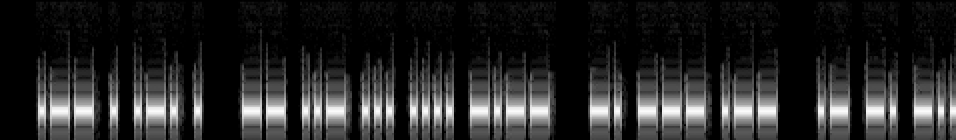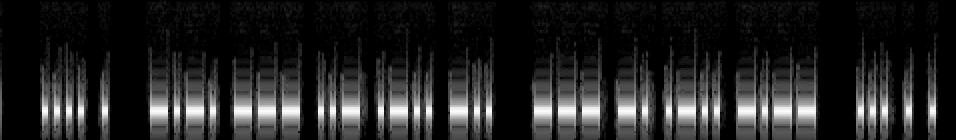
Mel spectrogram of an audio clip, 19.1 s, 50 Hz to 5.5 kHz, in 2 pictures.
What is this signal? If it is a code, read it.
Morse code, heard as a keyed tone, about 20 wpm, 600 Hz. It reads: WERE MUSHY NOW AND HE COULD ONLY SEE
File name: the old man and the sea part 2 20wpm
